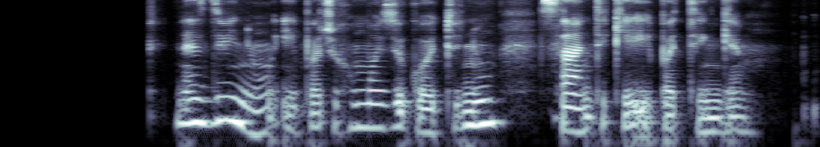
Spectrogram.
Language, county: Lithuanian, Marijampolė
